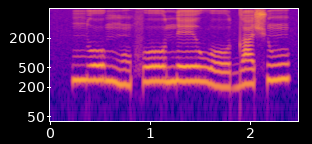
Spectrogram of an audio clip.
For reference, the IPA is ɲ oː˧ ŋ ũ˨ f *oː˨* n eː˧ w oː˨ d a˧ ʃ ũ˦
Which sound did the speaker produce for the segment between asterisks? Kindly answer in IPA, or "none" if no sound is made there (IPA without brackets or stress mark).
oː˧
